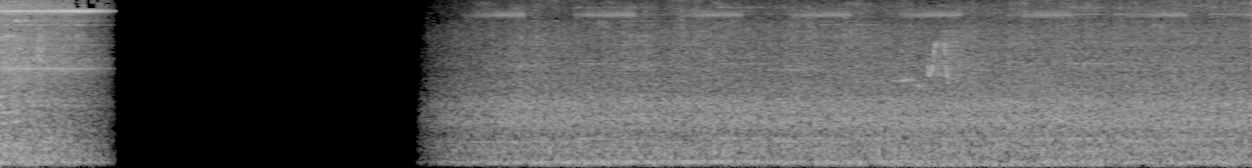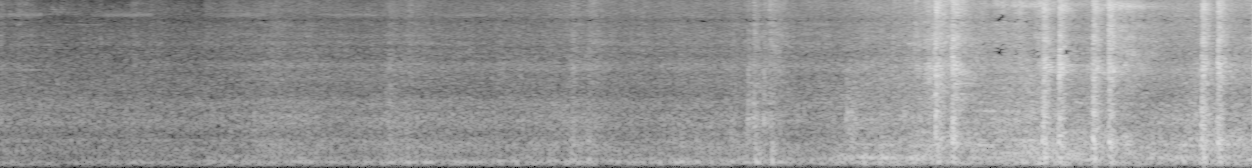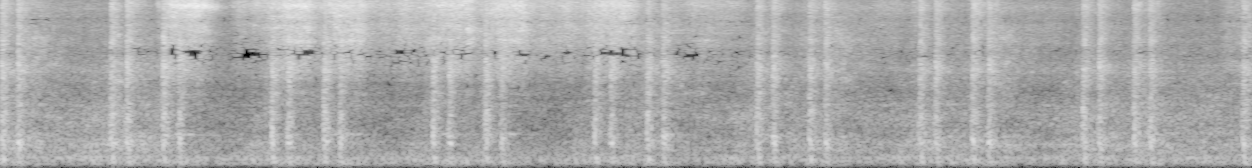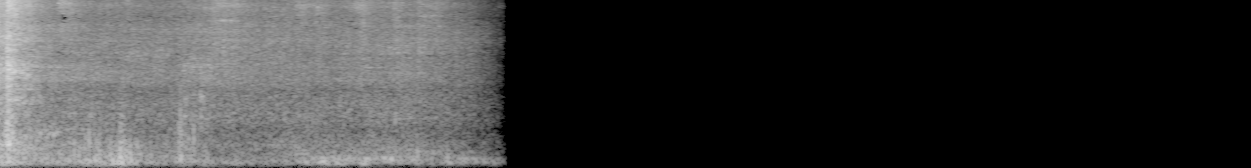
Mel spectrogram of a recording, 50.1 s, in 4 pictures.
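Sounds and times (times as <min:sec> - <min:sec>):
train passing through station: 0:00.0 - 0:01.2, 0:04.2 - 0:42.6.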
